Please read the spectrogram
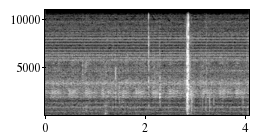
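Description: Quiet room tone with a faint steady hiss, broken by a single sharp click about three seconds in and a fainter tick about a second in.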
